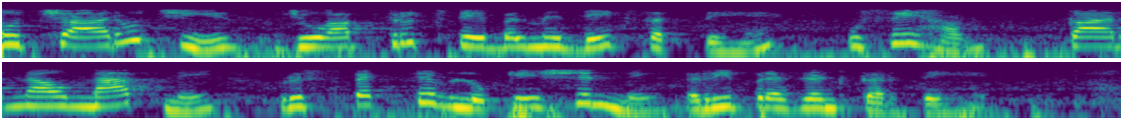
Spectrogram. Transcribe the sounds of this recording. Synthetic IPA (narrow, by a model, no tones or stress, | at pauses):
t̪oːt͡ʃaːɾõt͡ʃiːzd͡ʒoːaːp̚t̪ɾʊt̪ʰːʈeːbəlmẽd̪eːkʰsɐk̚t̪eɦɛ̃ʊseɦɐmkaːɾnaːʋmɛːpmẽɾɪspɛk̚ʈɪʋloːkeːʃənmẽɾiːpɾɛːzɛ̃ɳʈkɐɾt̪eɦɛ̰̃ː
